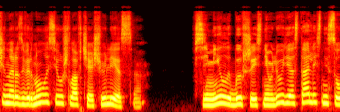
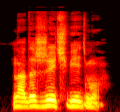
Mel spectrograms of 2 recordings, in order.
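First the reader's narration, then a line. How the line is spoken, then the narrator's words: Muttered. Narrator (Russian): пробормотал Всемил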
